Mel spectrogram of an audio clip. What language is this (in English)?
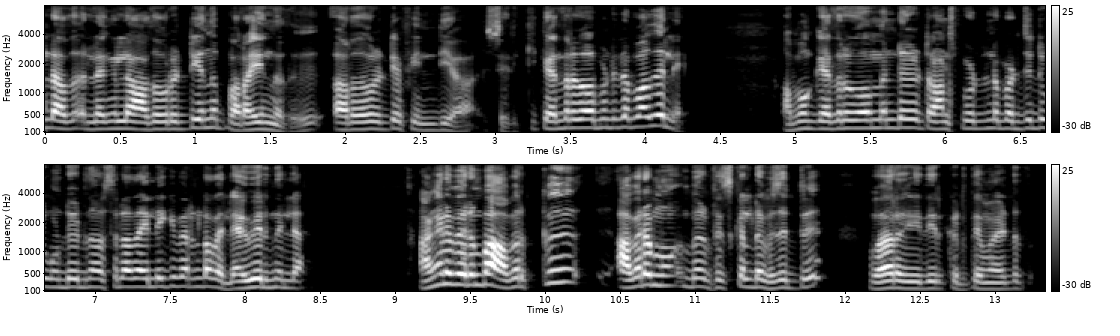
Malayalam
